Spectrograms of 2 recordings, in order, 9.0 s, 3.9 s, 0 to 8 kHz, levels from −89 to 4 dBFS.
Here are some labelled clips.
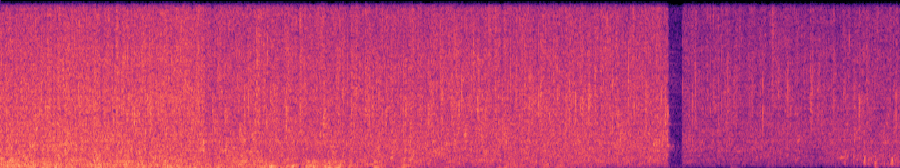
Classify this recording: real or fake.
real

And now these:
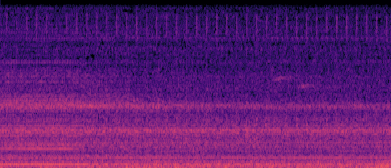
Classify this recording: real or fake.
real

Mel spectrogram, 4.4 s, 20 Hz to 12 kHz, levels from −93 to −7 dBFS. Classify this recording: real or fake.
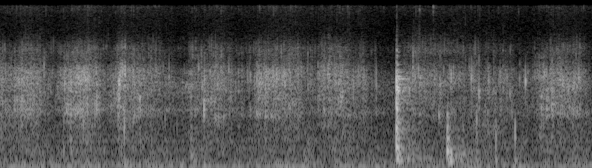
real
